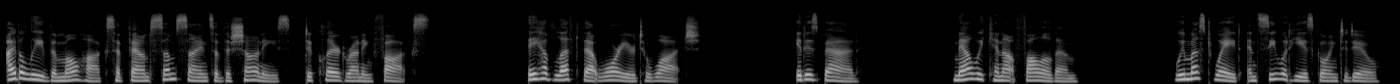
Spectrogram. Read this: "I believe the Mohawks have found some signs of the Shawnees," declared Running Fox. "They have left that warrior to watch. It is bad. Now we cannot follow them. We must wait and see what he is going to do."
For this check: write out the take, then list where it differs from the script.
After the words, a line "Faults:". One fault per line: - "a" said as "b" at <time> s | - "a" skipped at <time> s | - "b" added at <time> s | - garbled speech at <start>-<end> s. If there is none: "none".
"I believe the Mohawks have found some signs of the Shawnees," declared Running Fox. "They have left that warrior to watch. It is bad. Now we cannot follow them. We must wait and see what he is going to do."
Faults:
none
